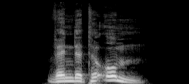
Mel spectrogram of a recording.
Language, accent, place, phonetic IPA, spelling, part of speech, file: German, Germany, Berlin, [ˌvɛndətə ˈʊm], wendete um, verb, De-wendete um.ogg
- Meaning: inflection of umwenden: 1. first/third-person singular preterite 2. first/third-person singular subjunctive II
